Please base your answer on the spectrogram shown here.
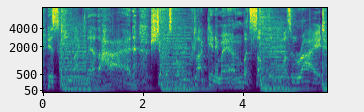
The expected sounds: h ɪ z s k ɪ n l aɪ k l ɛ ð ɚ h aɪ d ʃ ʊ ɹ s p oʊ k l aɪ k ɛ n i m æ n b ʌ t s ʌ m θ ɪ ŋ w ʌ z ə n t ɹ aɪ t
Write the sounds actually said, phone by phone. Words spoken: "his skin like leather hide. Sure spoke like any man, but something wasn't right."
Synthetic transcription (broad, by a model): h ɪ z s k ɪ n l aɪ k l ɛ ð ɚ h aɪ d ʃ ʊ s b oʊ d l aɪ k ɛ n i m æ n b ʌ t s ʌ m θ ɪ ŋ w ʌ z ə n t ɹ aɪ t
